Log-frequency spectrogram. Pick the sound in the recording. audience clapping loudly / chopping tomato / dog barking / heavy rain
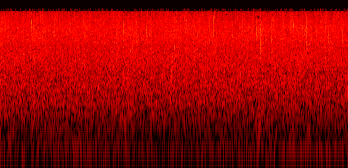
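heavy rain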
